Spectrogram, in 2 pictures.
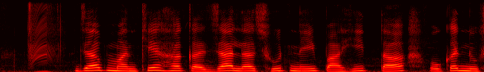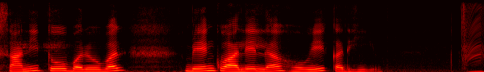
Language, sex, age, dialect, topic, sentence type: Chhattisgarhi, male, 41-45, Eastern, banking, statement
